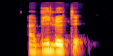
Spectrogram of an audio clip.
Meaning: plural of habileté
- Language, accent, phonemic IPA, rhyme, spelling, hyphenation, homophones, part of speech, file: French, France, /a.bil.te/, -e, habiletés, ha‧bile‧tés, habileté, noun, LL-Q150 (fra)-habiletés.wav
